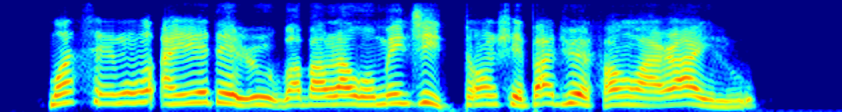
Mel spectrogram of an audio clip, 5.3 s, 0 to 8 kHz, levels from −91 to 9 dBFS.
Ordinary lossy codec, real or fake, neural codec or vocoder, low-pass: none; fake; codec, 16 kHz in and 24 kHz out, 0.4 kbps, LongCat-Audio-Codec, four codebook decoder; 7.2 kHz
